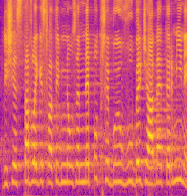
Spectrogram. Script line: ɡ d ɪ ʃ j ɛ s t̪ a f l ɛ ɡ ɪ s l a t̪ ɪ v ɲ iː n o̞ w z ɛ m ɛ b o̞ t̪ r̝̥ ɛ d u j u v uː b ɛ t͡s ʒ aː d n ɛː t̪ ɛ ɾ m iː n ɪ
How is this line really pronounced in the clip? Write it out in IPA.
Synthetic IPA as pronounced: ɡ d ɪ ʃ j ɛ s t̪ a f l ɛ ɡ ɪ s l a t̪ ɪ v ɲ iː n o̞ w z ɛ n ɛ p o̞ t̪ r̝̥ ɛ b u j u v uː b ɛ t͡s ʒ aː d n ɛː t̪ ɛ ɾ m iː n ɪ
